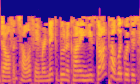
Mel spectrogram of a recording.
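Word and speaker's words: Buoniconti: The Hall of Famer, Nick, how do you pronounce it? Buonaconte, is that how you pronounce it? – Yeah, Buonaconte.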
